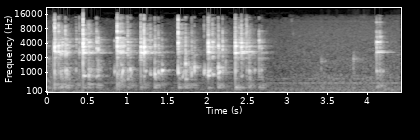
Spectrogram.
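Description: Food is mixed in a dish with a utensil, a quick run of about seven bright clinking scrapes against the bowl, close and rhythmic, then a pause and one final clink.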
